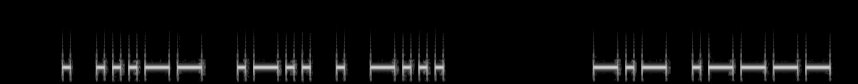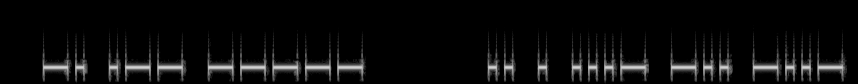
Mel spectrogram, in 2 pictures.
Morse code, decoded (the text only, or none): E3LEB K1NW0 IEVDX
